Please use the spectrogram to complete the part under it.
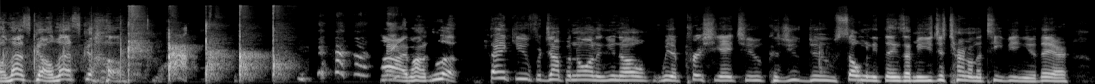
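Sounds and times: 
speech: 0:00.0 - 0:01.7, 0:03.9 - 0:10.9
clapping: 0:00.0 - 0:03.0
laughter: 0:02.8 - 0:03.9.

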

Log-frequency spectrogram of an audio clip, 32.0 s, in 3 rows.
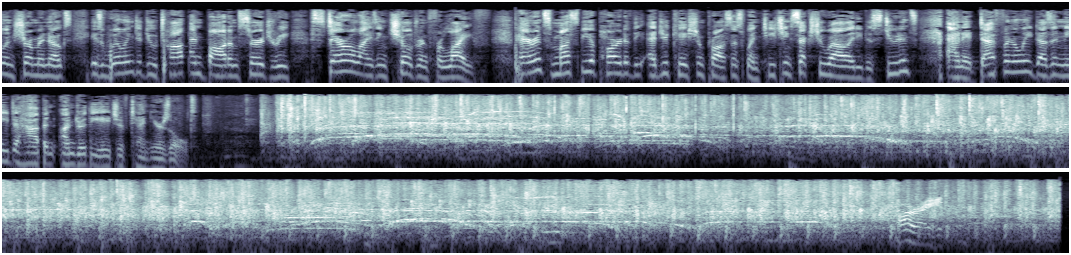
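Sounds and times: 
speech: 0:00.0 - 0:13.4
crowd applause and cheering: 0:13.1 - 0:32.0.

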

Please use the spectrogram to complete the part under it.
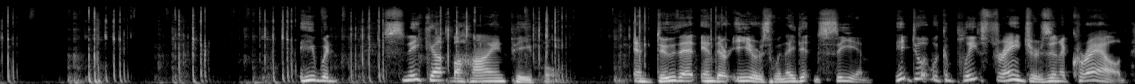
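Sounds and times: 
finger and thumb rubbed together mimicking a cricket: 0:00.0 - 0:07.3
speech: 0:03.0 - 0:05.7, 0:06.4 - 0:11.3.

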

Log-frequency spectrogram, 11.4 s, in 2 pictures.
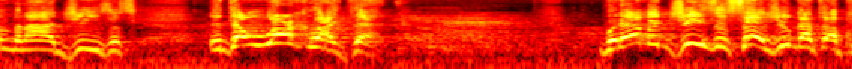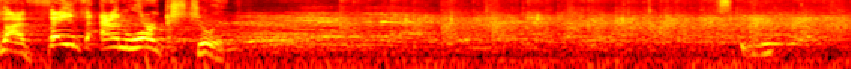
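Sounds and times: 
speech: 0:00.0 - 0:02.8, 0:04.0 - 0:07.5
audience clapping: 0:07.8 - 0:11.3.

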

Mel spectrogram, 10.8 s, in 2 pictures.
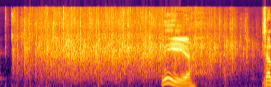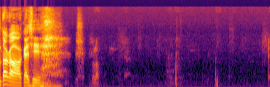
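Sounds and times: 
audience applauding: 0:00.0 - 0:06.6
speech: 0:03.2 - 0:04.0, 0:05.2 - 0:06.5.

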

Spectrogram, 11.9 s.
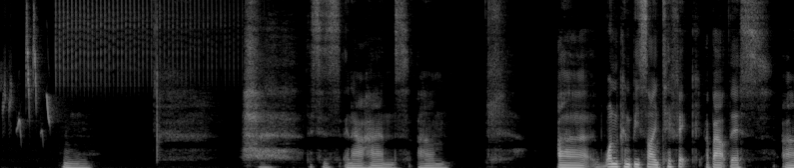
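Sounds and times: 
nightingale singing: 0:00.0 - 0:03.6
speech: 0:01.0 - 0:01.4, 0:04.8 - 0:06.8, 0:08.4 - 0:11.9.

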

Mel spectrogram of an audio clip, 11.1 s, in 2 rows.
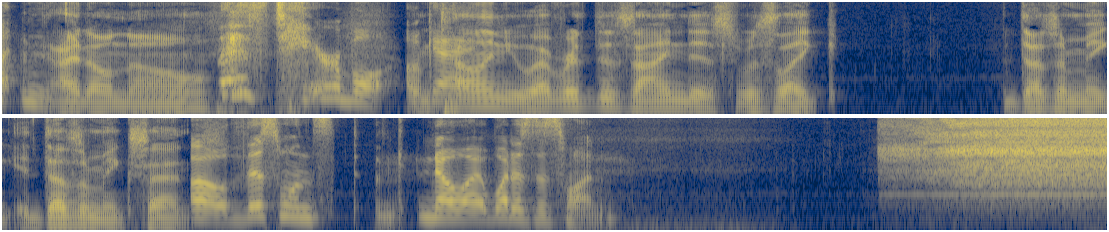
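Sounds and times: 
speech: 0:00.1 - 0:04.2, 0:05.0 - 0:08.7
hair dryer running: 0:09.9 - 0:11.0.

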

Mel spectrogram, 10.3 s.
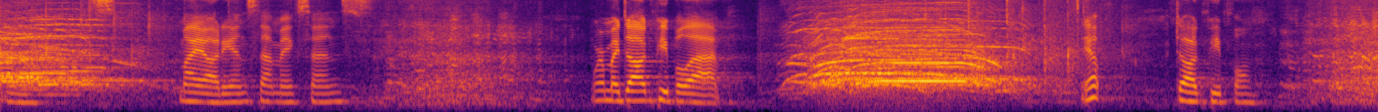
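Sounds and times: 
audience cheering and whooping: 0:00.0 - 0:01.3, 0:05.8 - 0:08.0
speech: 0:01.4 - 0:02.9, 0:04.4 - 0:05.6, 0:08.1 - 0:09.6
laughter: 0:02.8 - 0:04.3, 0:09.6 - 0:10.3.

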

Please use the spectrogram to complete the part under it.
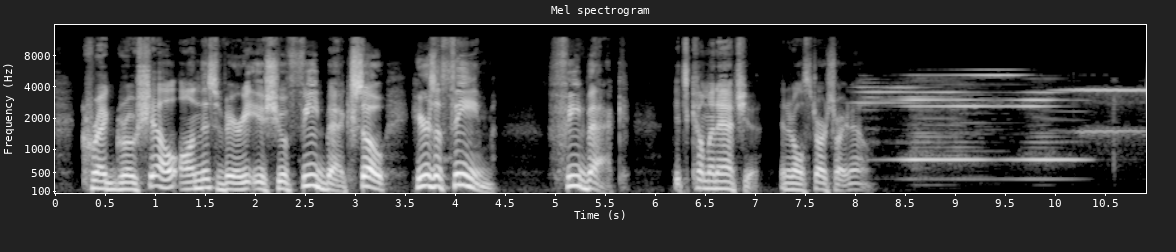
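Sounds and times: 
speech: 0:00.3 - 0:08.2
audio feedback squeal: 0:07.6 - 0:10.8.

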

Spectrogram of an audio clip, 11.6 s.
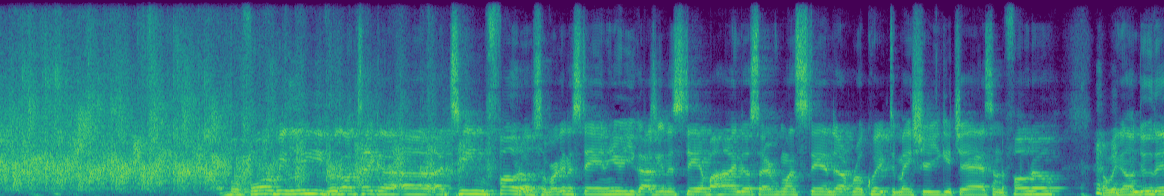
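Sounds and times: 
live audience round of applause: 0:00.0 - 0:04.9
speech: 0:02.2 - 0:11.6.

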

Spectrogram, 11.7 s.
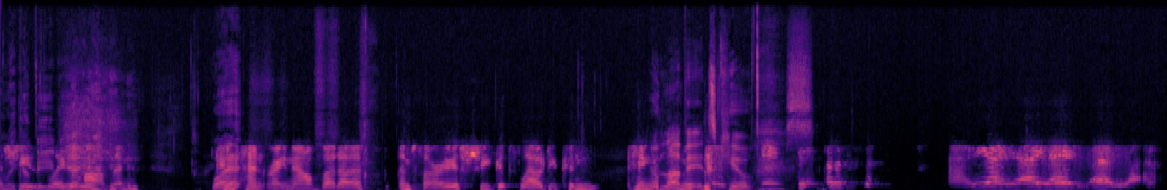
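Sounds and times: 
speech: 0:00.0 - 0:01.5, 0:02.1 - 0:08.5
baby babbling: 0:08.0 - 0:08.8, 0:09.5 - 0:11.6.

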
